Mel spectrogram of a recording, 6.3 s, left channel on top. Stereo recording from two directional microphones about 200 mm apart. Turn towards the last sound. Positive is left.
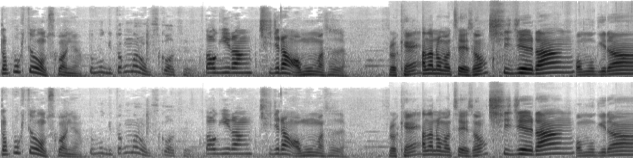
turn(degrees=5)  # may be behind; listen again after turning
